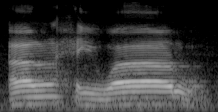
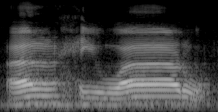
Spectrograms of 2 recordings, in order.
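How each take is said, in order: No difference in how they are said.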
